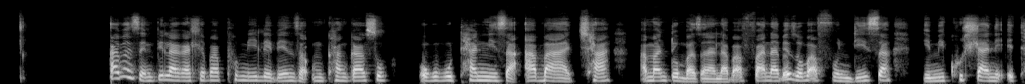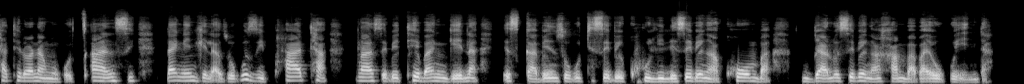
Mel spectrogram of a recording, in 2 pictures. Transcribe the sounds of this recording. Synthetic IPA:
aβɛzempʼilaɣaɬɛβapʰumilɛβɛnd͡zʱa̰ʔum̩kʰaŋkʼasɔ | oɣuβutʰanisa̰ʔaβat͡ʃʼʰaa̰mantʼɔmbʱazanalaβa̰fanaβɛzɔβa̰fundʱisaŋemikʰuɬanɛʔɛtʰatʰɛlwanaŋɔɣɔ̰ǀant͡sʼilaŋɛnd͡ɮʱɛlʔa̰zoɣuzipʰatʰaŋ͡ǁasɛβɛtʰɛβaŋɛnaesi̥ɡ̥ʱaβenisoɣutʰi̥sɛβekʰulilɛsɛβɛŋa̰kʰɔmbʱa̰nd͡ʒʱalɔsɛβɛŋahambʱa̰βa̰jɔɣwɛ̰ːntʼa

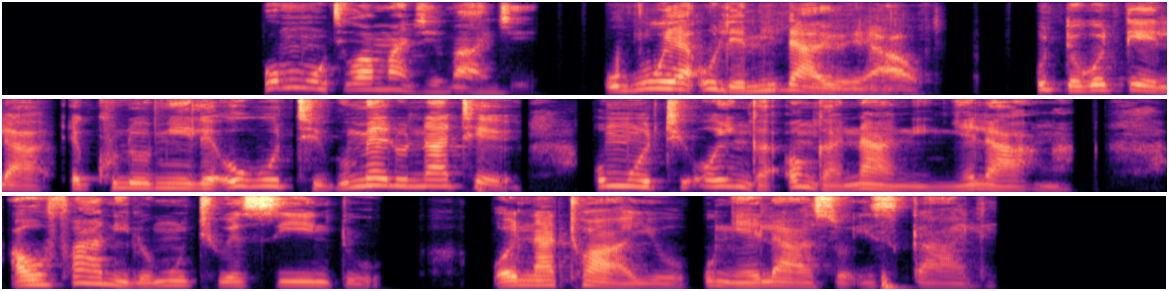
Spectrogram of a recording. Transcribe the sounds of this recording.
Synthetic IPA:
umutʰiwamand͡ʒʱɛmaːnd͡ʒʱɛ | uβujaʔulemilajɔjaːwɔ | ud̥ʱɔɣɔtʼɛlaekʰulumilɛuɣutʰiɣumɛlunatʰɛ | umutʰiʔɔŋananiŋɛlaːŋa | awufanilomutʰiwesintʼṵ | ɔnatʰwajɔuŋɛlasɔ̰ʔisi̥ɣaːlɛ

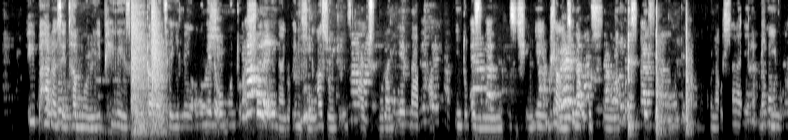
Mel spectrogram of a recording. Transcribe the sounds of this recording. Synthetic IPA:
ipʰaɾasɛtʰamɔlɔjipʰilisieliǃaɣatʰeɣilɛjɔʔoɣumɛlɛumuntʼuaɬɛlɛlɛnalɔʔind͡ɮʱilaazoluezikʰatʰi̥ŋɔβalijɛlapʰaintʼɔʔezineŋiezit͡ʃʼiɛnɛjɔmuɬaŋanisɛlauɣuɬuŋaesib̥ʱeɮɛlaamɔŋkʼɛkɔnakʰɔnauɬalaʔɛlamiliːwɔ

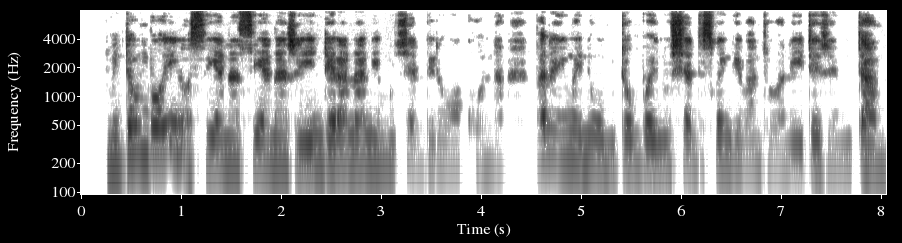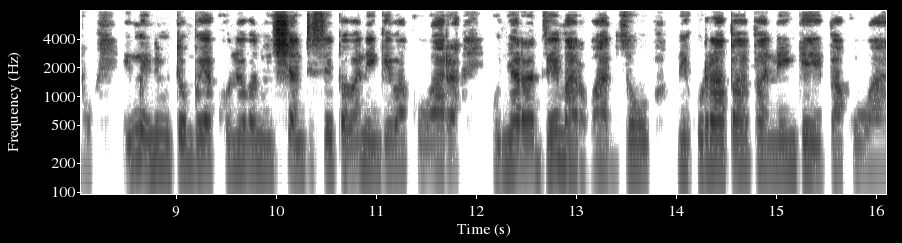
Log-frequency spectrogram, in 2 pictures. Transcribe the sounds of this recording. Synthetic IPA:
mito̞mbo̞ino̞sijanasijanaʐeende̞ɾanane̞mut͡ʃandiɾowakʰoːnapaneimwe̞niwomito̞mbo̞ino̞ʃandiswaŋɡe̞ʋantʰuʋano̞iteʐe̞mitaːmboimwe̞nimito̞mbo̞jakʰo̞naʋano̞iʃandisepaʋane̞ŋɡe̞ʋakuwaɾakuɲaɾad͡ze̞marwad͡zo̞nekurapapane̞ŋɡe̞pakuwaːra

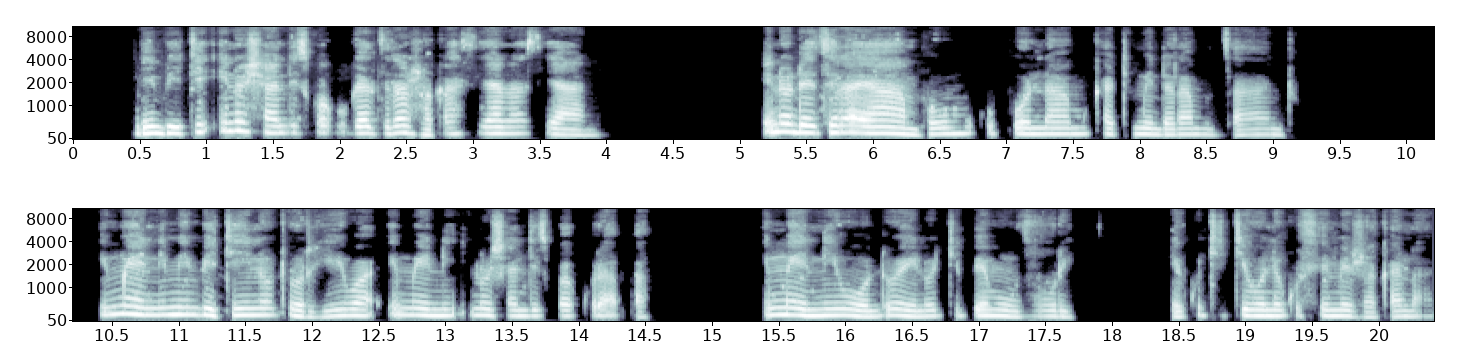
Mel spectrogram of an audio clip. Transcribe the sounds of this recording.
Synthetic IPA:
mimbitiʔino̞ʃandiswakuɡʱad͡ziɾaʐakasijanasijaːna | ḭno̞ɗe̞t͡se̞ɾajambʱo̞mukupo̞namukʰatimwendaɾamud͡zaːndu̥ | imwe̞nimimbitiːno̞tʰo̞rwiwaimwe̞niːno̞ʃandiswakura̰ːp̚a | imwe̞niɦo̞ndo̞ino̞tipe̞muɱvuɾi | ne̞kuti̥tio̞ne̞kufeme̞ʐakanaːkḁ

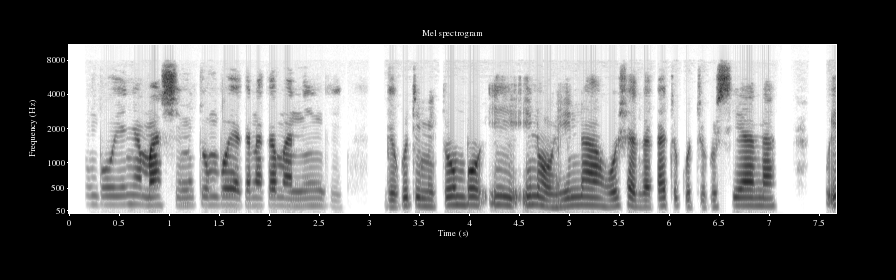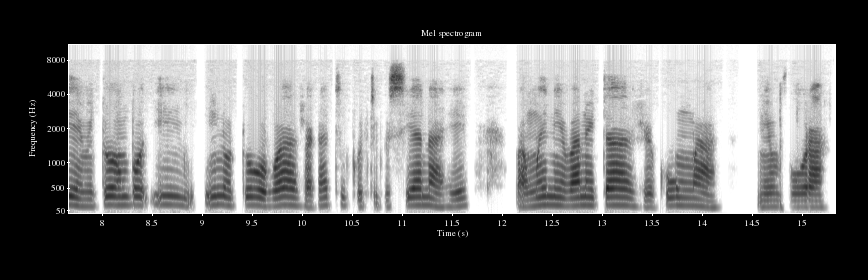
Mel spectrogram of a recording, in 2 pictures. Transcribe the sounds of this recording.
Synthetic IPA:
itombojeɲamaʃimito̞mbo̞jakanakamaniŋɡi | ŋɡe̞kutimito̞mbo̞ʔijiʔino̞ɦinaɦoʃad͡zakatikutikusijaːna | ṵje̞mito̞mbo̞ʔijiːno̞torwaʐakatikutikusijanaɦe̞ | ʋa̰mwe̞neʋano̞itaʐe̞kumwa | ne̞ɱvuːɾa

